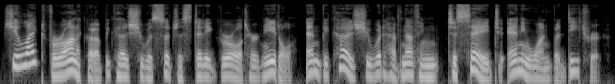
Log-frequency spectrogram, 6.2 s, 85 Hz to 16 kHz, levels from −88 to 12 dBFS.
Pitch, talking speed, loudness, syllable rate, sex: 155 Hz, 255 wpm, -20 LUFS, 6.9 syllables/s, female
